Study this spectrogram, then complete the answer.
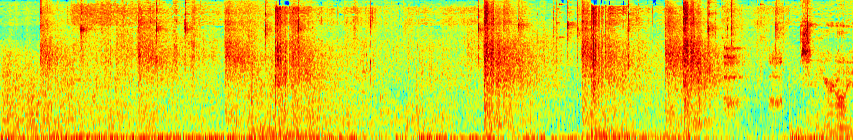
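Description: Dense rifle and machine-gun fire in a World War I trench warfare game, Verdun, with repeated sharp shots and bursts near and far over a constant rumbling battlefield din.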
